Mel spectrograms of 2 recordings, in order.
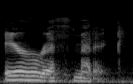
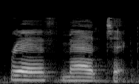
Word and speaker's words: arithmetic: incorrectly but it's an adjective so it is pronounced arithmetic arithmetic so arithmetic sequence so I don't know if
